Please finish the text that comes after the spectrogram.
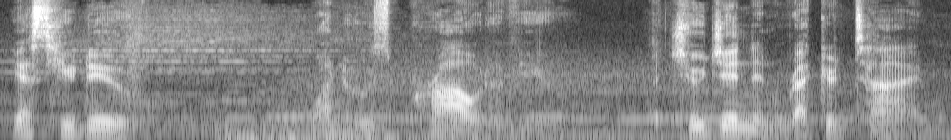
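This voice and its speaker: A man playing a grave, resolute middle-aged warrior father in a video game, speaking in a measured, formal way. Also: lowish voice, big pitch swings, a bit bright, faint music behind. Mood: calm. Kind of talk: dramatic video game acting.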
